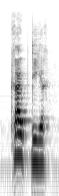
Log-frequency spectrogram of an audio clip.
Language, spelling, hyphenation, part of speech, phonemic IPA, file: Dutch, kruipdier, kruip‧dier, noun, /ˈkrœy̯p.diːr/, Nl-kruipdier.ogg
- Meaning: 1. a creepy-crawly, a bug 2. any crawling animal 3. a reptile, any member of the class Reptilia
